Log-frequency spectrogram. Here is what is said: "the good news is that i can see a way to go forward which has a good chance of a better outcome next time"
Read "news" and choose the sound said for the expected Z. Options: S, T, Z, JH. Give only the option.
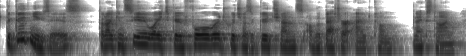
Z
